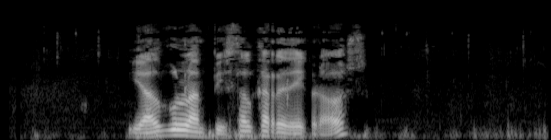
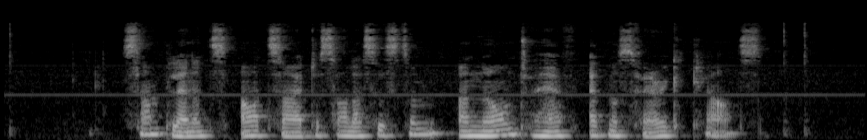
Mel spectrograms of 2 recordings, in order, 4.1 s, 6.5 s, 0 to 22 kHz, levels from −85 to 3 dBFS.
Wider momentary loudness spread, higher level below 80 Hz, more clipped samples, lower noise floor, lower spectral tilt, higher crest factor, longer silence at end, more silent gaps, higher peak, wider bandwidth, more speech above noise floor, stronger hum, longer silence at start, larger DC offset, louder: about the same, 8 LU vs 9 LU; first, -58 dBFS vs -66 dBFS; neither; about the same, -62 dBFS vs -65 dBFS; about the same, -5 dB/octave vs -5.5 dB/octave; first, 22 dB vs 16 dB; first, 1.4 s vs 0.8 s; neither; first, -4 dBFS vs -14 dBFS; about the same, 11.5 kHz vs 11.5 kHz; first, 39 dB vs 35 dB; neither; about the same, 1 s vs 0.95 s; neither; first, -24 LUFS vs -31 LUFS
